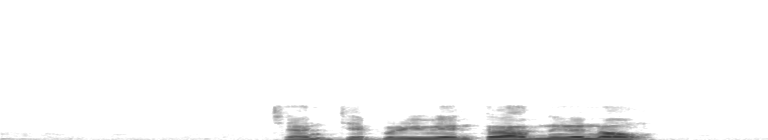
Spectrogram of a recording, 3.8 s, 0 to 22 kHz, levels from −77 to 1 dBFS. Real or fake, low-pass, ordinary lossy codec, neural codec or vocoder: fake; 5.4 kHz; none; codec, 16 kHz, 4 kbps, FreqCodec, larger model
